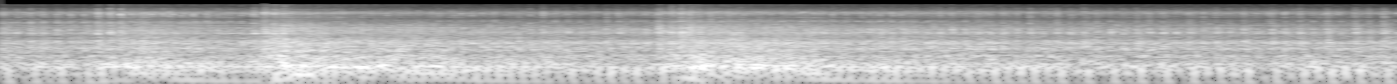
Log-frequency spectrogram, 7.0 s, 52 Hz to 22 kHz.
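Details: Yamaha Mio M3 125 scooter, customer complains of rough engine noise: rattly ticking from fan/CVT area swelling with each throttle blip; drive and fan pulley splines worn from running without CVT grease.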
